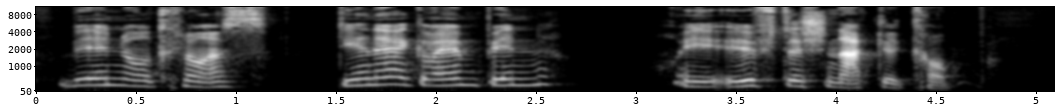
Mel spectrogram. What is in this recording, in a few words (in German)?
hoerbeispiel suedmittelbairisch maishofen; sprachliche vielfalt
